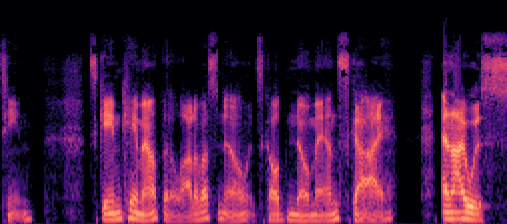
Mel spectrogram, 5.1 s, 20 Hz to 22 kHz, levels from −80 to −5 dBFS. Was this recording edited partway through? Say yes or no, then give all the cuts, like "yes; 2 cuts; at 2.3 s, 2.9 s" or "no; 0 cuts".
no; 0 cuts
